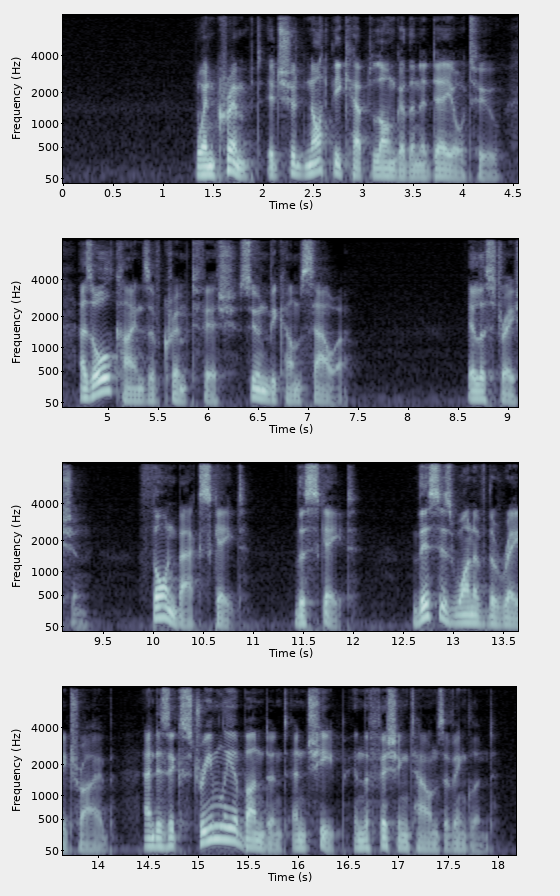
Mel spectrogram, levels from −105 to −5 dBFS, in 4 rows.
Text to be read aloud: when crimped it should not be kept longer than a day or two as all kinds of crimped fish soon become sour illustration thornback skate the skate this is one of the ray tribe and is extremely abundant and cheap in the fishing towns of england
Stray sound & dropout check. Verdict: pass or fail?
pass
